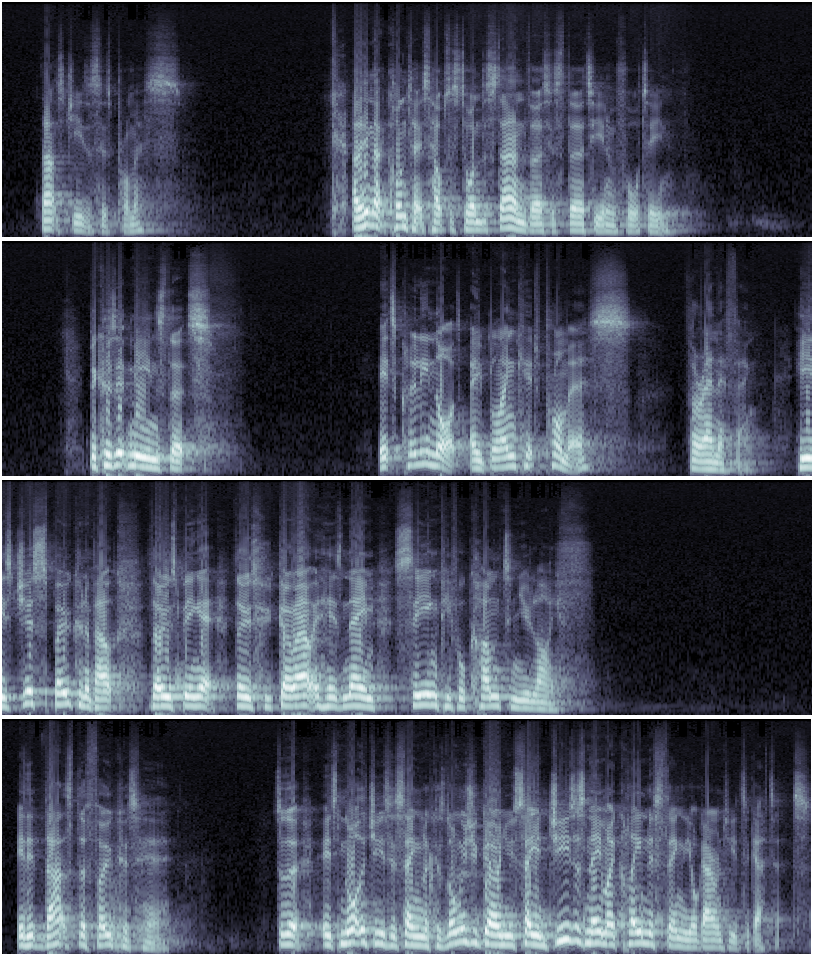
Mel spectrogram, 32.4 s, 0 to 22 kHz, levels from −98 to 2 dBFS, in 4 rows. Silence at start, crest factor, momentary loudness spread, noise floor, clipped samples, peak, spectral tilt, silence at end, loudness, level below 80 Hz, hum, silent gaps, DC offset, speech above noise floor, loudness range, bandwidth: 0.4 s; 14 dB; 16 LU; -68 dBFS; 0.4%; 0 dBFS; -6.5 dB/octave; 0.05 s; -12 LUFS; -54 dBFS; none; none; under 0.1%; 56 dB; 10 LU; 12 kHz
